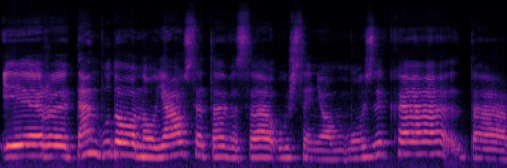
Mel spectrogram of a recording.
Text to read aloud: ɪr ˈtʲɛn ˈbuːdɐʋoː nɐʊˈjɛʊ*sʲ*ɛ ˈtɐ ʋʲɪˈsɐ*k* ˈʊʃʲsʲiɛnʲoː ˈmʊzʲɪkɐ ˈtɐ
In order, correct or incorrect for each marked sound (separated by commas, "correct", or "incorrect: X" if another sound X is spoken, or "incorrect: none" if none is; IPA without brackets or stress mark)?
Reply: correct, incorrect: none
